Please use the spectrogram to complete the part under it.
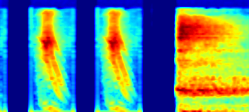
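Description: Quick whooshing effects sweep downward.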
